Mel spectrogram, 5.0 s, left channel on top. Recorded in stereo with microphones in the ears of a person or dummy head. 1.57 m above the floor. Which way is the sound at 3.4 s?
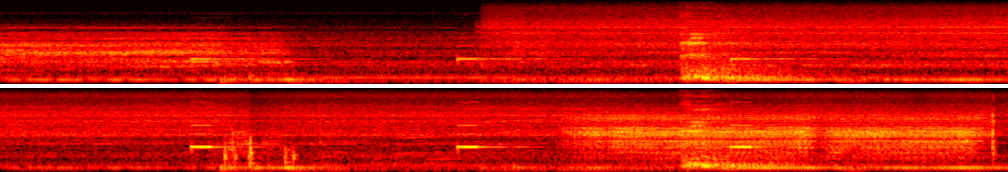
Centre (ahead or behind).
